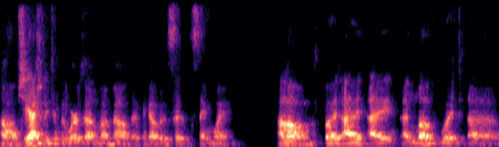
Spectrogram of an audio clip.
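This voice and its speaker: Male speaker with an American accent, fairly low in pitch, monotone and flat, at a moderate pace with big swings in loudness. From US South, Beaufort, South Carolina. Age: 60s. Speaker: task force applicant. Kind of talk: public meeting statement. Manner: halting, many fillers and repeats.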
